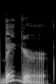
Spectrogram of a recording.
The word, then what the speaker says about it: BIGR: The founder of Bigger Audio, which is B-I-G-R, pronounced Bigger Audio, is Rich, Big Rich Brocky.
